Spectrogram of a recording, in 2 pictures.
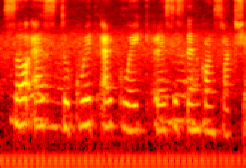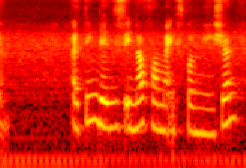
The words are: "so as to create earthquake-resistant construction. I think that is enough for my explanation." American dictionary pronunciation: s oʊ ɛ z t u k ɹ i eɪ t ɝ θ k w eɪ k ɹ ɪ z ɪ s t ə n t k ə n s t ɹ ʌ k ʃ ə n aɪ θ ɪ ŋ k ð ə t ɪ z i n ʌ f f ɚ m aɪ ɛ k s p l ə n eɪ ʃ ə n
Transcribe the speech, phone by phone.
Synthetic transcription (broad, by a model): s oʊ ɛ s t u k w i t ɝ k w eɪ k ɹ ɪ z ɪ s t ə n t k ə n s t ɹ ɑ k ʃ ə n aɪ t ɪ ŋ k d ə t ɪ s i n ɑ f f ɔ m aɪ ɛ k s p l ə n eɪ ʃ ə n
